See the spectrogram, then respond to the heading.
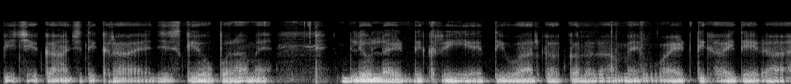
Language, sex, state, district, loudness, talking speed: Hindi, male, Himachal Pradesh, Shimla, -17 LUFS, 165 wpm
